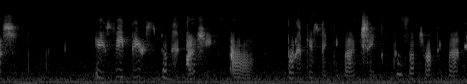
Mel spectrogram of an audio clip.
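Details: A pet parakeet imitates human speech indoors in rapid, high, raspy phrases with a few brief pauses. Its mimicked words, such as "Hey Siri," trigger Siri on an iPhone.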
